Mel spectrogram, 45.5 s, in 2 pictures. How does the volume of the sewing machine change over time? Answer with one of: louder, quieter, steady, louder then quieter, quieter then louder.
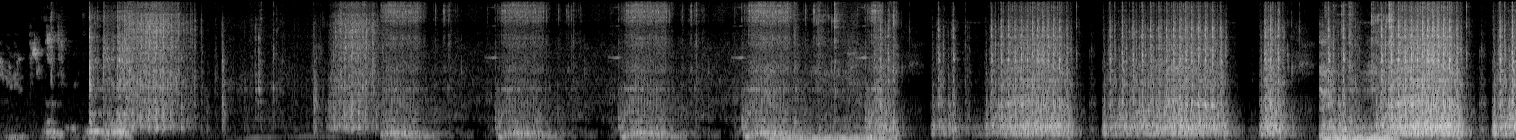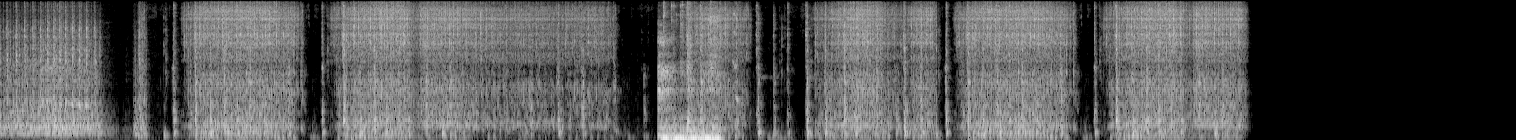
louder.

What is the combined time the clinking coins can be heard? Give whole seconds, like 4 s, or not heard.
4 s.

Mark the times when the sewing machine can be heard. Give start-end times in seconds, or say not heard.
0.0-41.5.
